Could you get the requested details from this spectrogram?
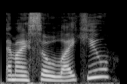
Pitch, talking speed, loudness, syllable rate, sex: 235 Hz, 235 wpm, -15 LUFS, 4.9 syllables/s, female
